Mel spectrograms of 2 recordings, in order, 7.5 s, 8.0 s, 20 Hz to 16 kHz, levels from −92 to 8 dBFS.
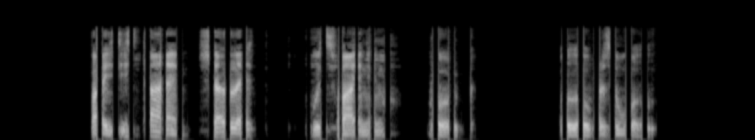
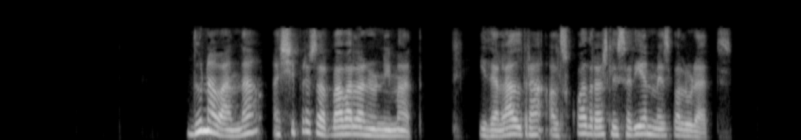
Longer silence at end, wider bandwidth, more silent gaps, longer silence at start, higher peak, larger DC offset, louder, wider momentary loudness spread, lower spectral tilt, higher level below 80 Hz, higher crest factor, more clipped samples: first, 1 s vs 0.7 s; about the same, 7.8 kHz vs 7.6 kHz; first, 1.45-1.49 s, 2.71-2.88 s, 2.95-3.04 s, 4.00-4.27 s, 4.83-5.59 s vs 4.25-4.52 s, 4.70-4.79 s; second, 0.9 s vs 1.85 s; first, 0 dBFS vs -4 dBFS; neither; about the same, -22 LUFS vs -21 LUFS; about the same, 14 LU vs 13 LU; second, -3.5 dB/octave vs -5 dB/octave; first, -58 dBFS vs -64 dBFS; first, 24 dB vs 18 dB; neither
